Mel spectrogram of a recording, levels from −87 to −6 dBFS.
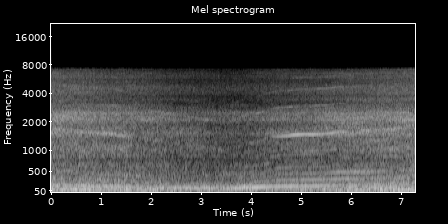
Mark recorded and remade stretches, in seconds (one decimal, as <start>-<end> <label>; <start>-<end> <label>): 0.0-4.0 remade; 4.0-5.9 recorded; 5.9-7.3 remade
